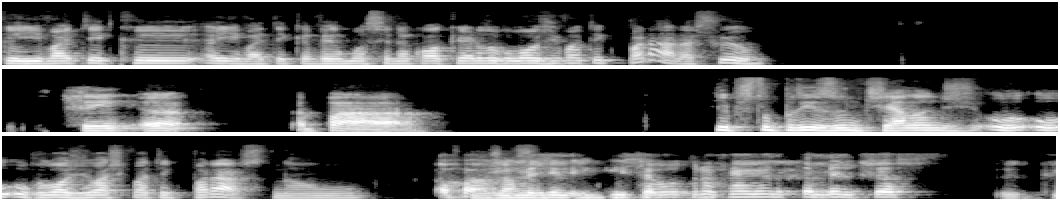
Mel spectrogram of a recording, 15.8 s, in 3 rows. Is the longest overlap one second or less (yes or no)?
no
